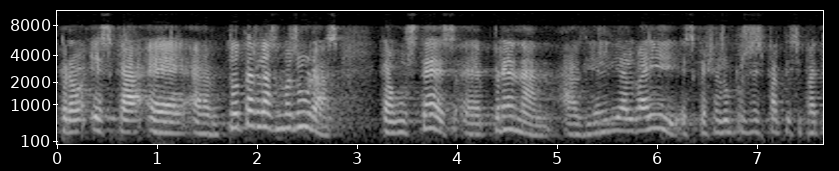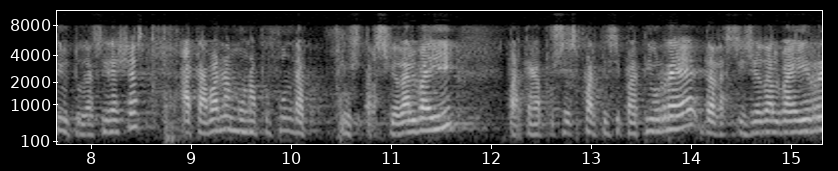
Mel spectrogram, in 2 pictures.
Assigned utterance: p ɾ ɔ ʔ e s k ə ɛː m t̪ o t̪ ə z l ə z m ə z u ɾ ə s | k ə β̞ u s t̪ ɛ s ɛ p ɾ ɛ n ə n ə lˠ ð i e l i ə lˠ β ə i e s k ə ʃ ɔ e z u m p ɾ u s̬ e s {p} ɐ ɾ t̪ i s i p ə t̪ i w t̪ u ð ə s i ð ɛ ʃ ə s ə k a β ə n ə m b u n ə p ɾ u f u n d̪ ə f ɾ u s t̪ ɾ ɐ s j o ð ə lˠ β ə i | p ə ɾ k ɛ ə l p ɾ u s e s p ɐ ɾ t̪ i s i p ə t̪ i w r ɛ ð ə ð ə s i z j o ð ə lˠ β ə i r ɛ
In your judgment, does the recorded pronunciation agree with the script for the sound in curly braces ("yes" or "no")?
yes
